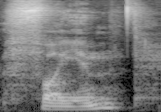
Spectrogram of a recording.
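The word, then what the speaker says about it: faighim: Faim. Do not pronounce that GH.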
